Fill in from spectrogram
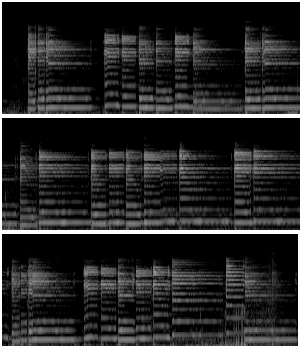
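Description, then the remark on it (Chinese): A melodic electric guitar line of clean, sustained notes and short phrases, coloured by a sweeping, metallic flanger modulation that adds a shimmering, swirling edge around the tone; no voices. “但是呢，你听上去呢，就好像是，呃，这个声音外面啊，镶了一层这个边框一样。”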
